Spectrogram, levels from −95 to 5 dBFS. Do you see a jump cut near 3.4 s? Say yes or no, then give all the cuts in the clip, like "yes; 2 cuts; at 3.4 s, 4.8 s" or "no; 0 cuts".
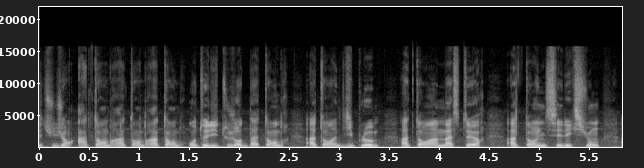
no; 0 cuts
